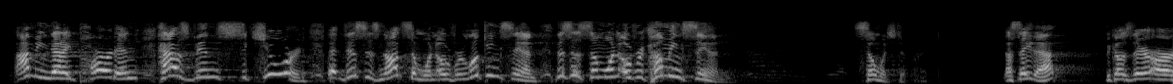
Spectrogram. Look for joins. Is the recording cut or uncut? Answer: uncut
